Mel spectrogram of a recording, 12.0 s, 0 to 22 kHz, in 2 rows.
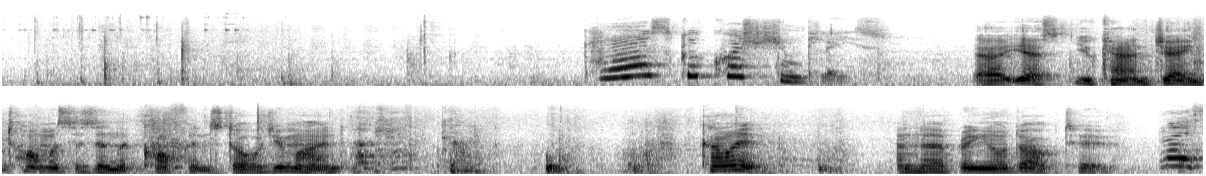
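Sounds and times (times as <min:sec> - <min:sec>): dog claws clicking on hard floor: 0:00.0 - 0:01.3.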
